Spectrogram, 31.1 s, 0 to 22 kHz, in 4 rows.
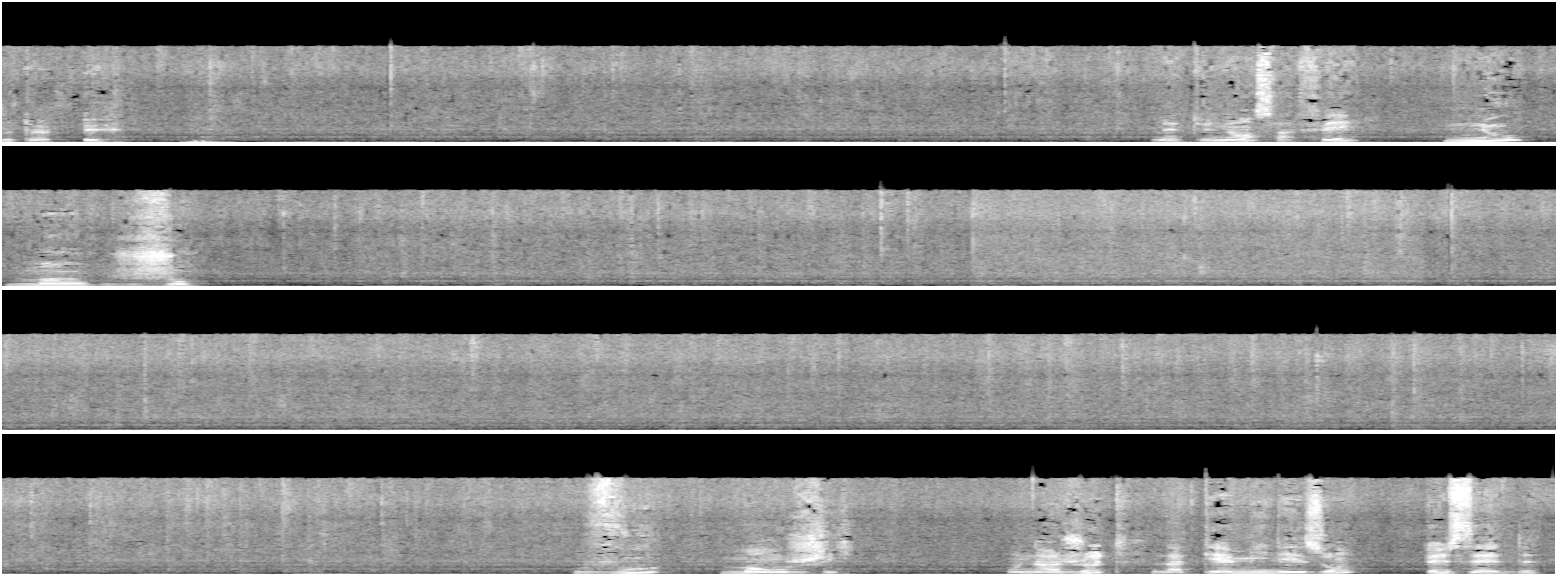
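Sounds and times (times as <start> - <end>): faint steady hiss: 0.0 - 31.0.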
